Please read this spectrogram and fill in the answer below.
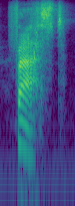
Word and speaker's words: fast: is going to be the word fast okay so instead of saying a fa fast it's a fast fast okay one more time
